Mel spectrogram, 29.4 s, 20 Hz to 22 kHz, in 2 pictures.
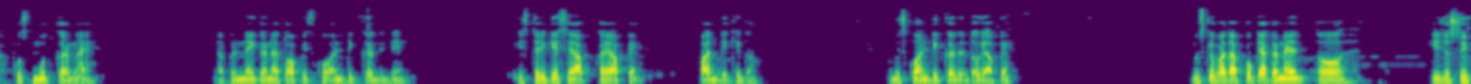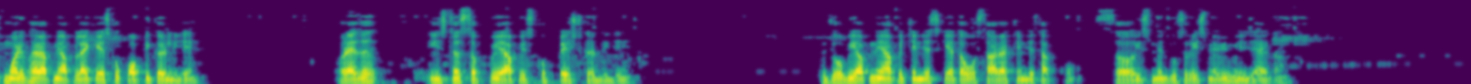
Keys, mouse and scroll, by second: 0.6 alt+middle click, 1.3-1.7 scroll down 1, 1.7 middle click, 3.1 click, 4.4 alt+middle click, 5.1 scroll down 1, 5.2-7.2 scroll up 1, 7.2 scroll down 1, 8.2 alt+middle click, 9.0-9.5 scroll down 1, 9.5 middle click, 10.3 click, 10.8 middle click, 11.3-11.8 scroll down 1, 11.8 middle click, 14.1 click, 14.1 click, 15.6 right click, 16.7 click, 17.6-18.1 scroll up 1, 18.4 click, 19.2 right click, 20.0 click, 23.1 right click, 23.8 click, 25.8 right click, 26.6 click, 27.6 scroll down 1, 28.0 middle click, 28.0 middle click, 29.3 click.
